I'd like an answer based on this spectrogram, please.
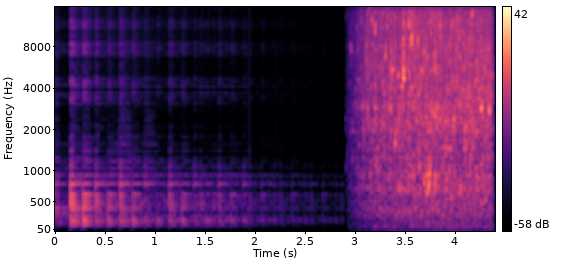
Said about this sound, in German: Der Klang von Wasser wirkt ja so beruhigend.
